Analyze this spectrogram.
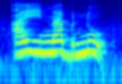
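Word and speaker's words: أين ابن: laki-lakinya mudir itu ya Aina Benu ya bacanya Karena ini sebagai hamzatul washol ya oke badaha Hai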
